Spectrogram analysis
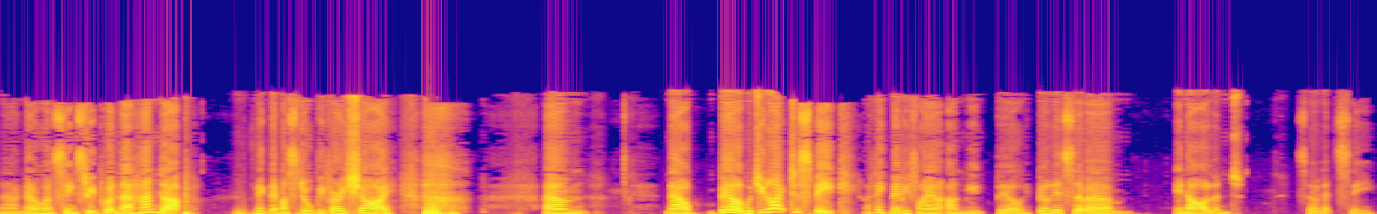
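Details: Adult woman speaking; Normal voice.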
